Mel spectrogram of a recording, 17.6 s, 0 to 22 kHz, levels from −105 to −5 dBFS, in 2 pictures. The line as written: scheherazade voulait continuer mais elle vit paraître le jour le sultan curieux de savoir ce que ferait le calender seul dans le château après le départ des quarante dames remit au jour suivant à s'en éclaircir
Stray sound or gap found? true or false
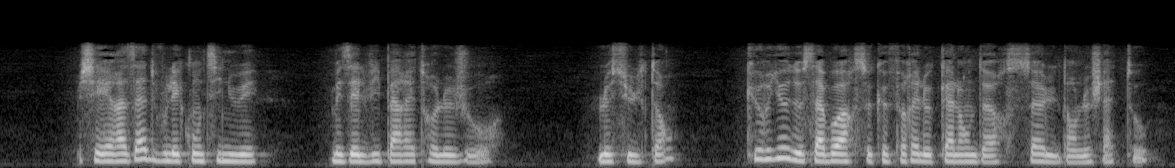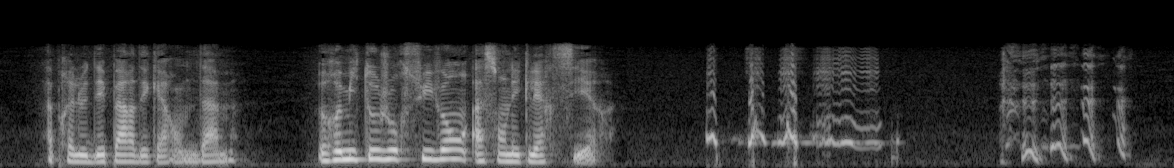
true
